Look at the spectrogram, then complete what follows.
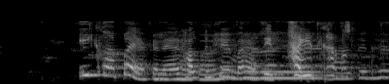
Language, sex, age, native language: Icelandic, female, 18-19, Icelandic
